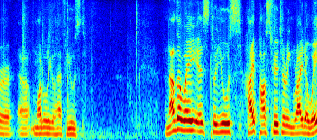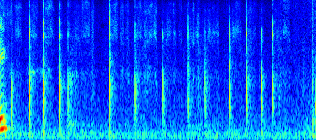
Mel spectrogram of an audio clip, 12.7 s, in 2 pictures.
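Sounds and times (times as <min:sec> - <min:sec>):
speech: 0:00.0 - 0:01.8, 0:03.3 - 0:06.6
handwriting during a lecture: 0:06.5 - 0:12.4.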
